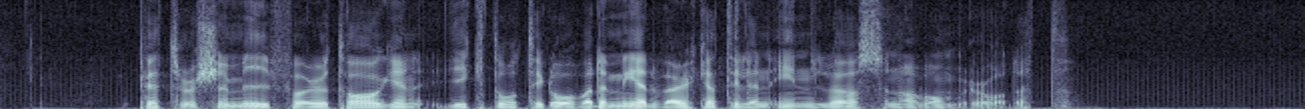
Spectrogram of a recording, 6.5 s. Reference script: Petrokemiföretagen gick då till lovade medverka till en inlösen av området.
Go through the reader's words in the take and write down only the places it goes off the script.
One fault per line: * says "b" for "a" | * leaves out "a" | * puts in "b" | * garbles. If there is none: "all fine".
all fine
